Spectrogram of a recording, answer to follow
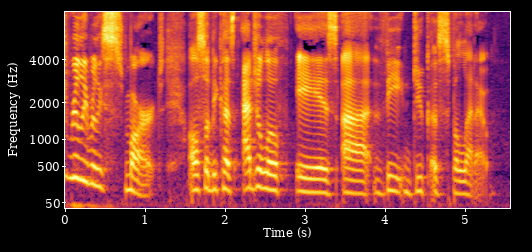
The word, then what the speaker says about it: Agilulf: Agilulf. Agilulf. He definitely won't get. I'm glad you pronounced it, because I was gonna go with like Agalulf.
